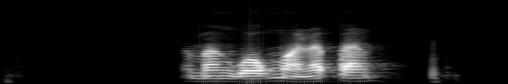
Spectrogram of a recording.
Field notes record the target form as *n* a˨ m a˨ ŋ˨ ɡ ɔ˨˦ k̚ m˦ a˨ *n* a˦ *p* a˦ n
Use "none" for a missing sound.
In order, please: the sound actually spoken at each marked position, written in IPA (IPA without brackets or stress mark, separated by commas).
m, n, p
